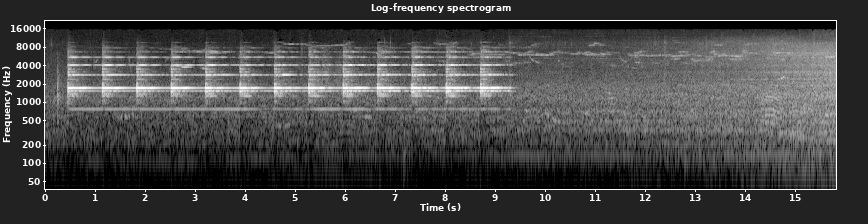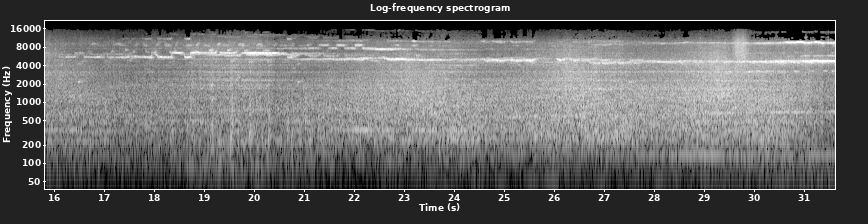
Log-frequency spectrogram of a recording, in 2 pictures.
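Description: Metrolink bi-level commuter train arriving at a station. Its bell rings about one and a half strikes a second for the first nine seconds, then stops. The train's rolling rumble then grows steadily louder as the cars pull in, with high-pitched wheel and brake squeal over it.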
